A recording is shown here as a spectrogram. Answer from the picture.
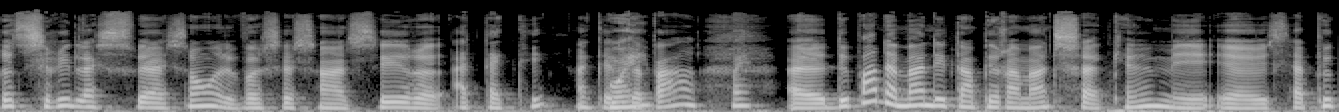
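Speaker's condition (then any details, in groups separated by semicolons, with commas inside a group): Hearing loss since birth; expresses herself very well, worked very hard for it, also speaks English well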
